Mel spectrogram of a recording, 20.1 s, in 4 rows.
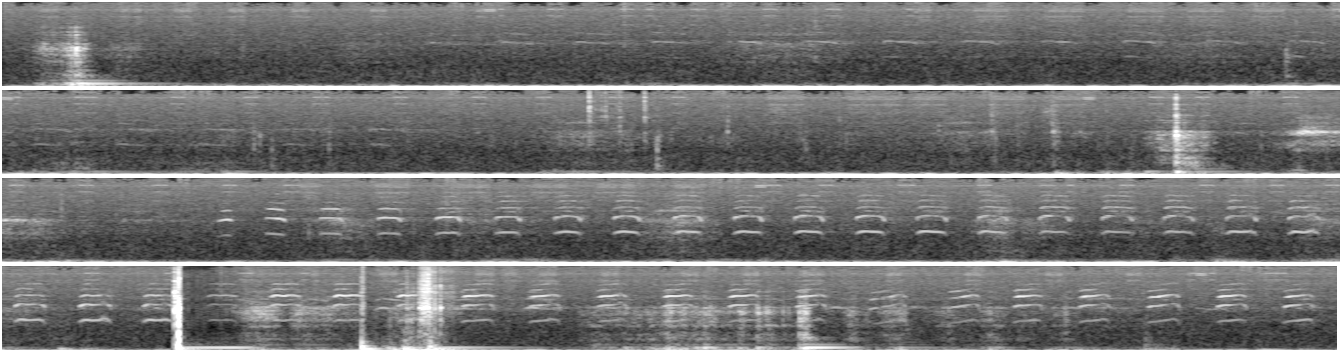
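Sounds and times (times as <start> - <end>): bird calling repeated notes: 10.8 - 20.0.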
